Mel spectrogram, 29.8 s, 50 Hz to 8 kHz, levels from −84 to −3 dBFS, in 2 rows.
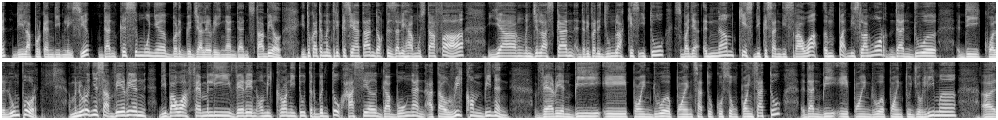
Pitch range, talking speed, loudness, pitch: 130-170 Hz, 110 wpm, -15 LUFS, 145 Hz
